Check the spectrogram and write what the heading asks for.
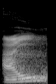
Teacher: sudah tidak terbaca an tapi dibacanya a nah kemudian disertai dengungan jadi ai ada dengungannya menjadi a seperti itu sekali lagi a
